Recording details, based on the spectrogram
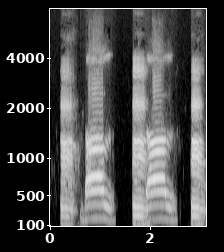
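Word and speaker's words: ذ: আমি জাল, বলছিলাম যে জাল। এই শব্দটা একটু খেয়াল করতে হবে। ওই যে দুই সামনের যে দুই পাশের দাঁত আছে, ওই দুই পাশের দাঁতের মাঝখান দিয়ে একটু জিহ্বাটা বের হবে। দাল, এইভাবে উচ্চারণ করতে হবে।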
